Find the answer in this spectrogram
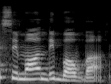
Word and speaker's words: Simone de Beauvoir: मस्त right introduction इस N book written by सीमन दी बा सो दिस नाम इसे एक्चुअली एन फ्रेंच नाम थॉट्स वही आईटी इस प्रोनाउंस इन दिस वे सही वज एन फ्रेंड्स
